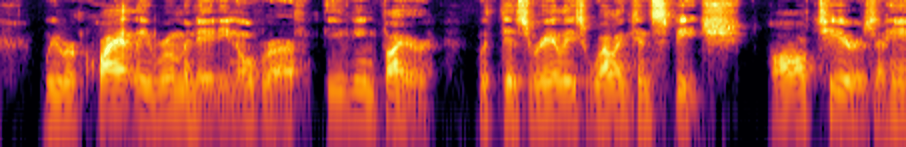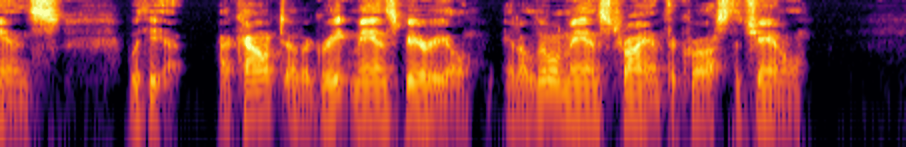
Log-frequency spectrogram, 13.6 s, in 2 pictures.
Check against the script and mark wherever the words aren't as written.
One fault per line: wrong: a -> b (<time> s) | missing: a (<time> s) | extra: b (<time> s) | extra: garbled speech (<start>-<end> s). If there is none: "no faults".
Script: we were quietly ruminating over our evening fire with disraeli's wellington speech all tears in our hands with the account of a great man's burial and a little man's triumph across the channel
missing: our (6.7 s)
